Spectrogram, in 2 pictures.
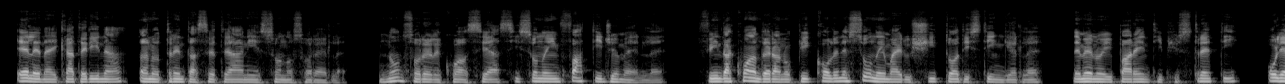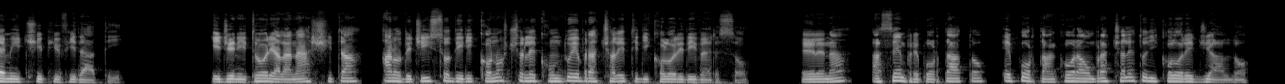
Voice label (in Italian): Italian audiobook fragment Narration; voice reel; Narration with English subtitles; Come due gocce d'acqua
